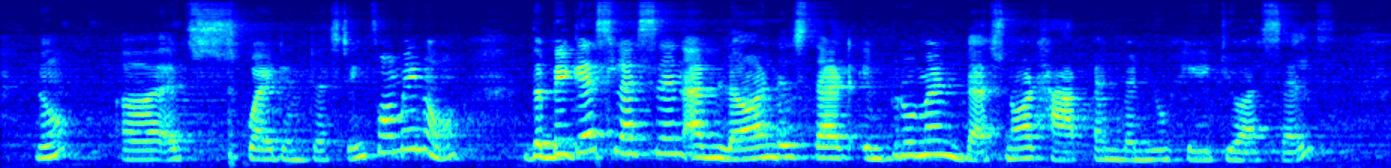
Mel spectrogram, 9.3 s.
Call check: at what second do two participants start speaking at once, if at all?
none

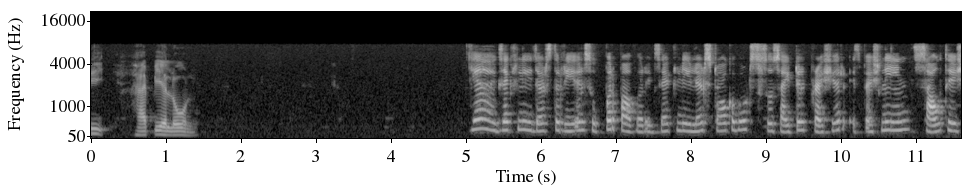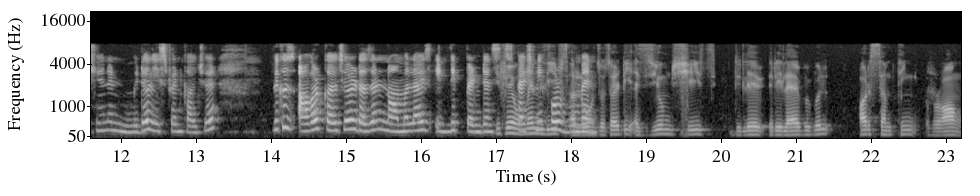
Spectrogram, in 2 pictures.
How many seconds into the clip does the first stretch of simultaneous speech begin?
17 s

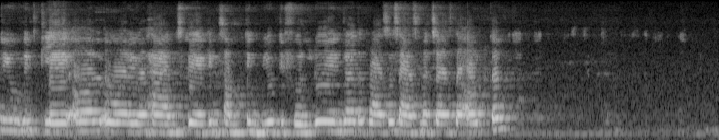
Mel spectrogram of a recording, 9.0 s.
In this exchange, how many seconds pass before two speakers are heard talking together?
none

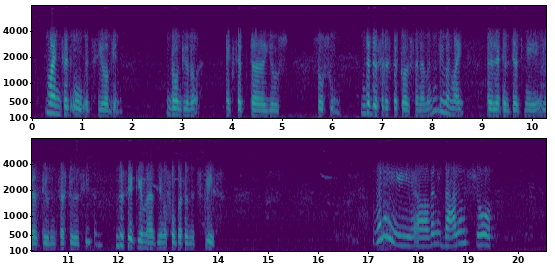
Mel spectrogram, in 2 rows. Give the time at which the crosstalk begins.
none

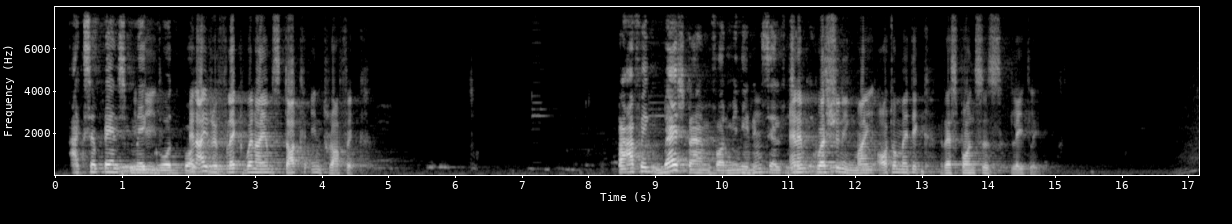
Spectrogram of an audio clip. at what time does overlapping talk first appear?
1 s

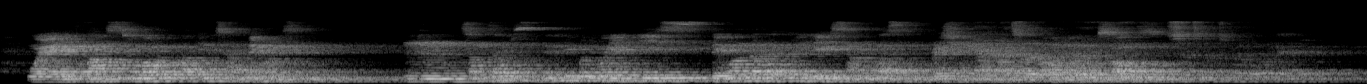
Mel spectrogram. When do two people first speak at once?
10 s

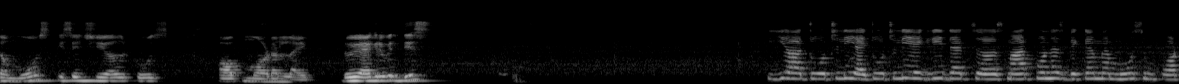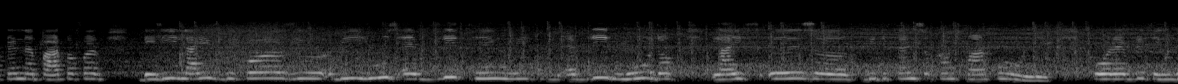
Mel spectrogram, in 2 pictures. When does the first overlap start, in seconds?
none

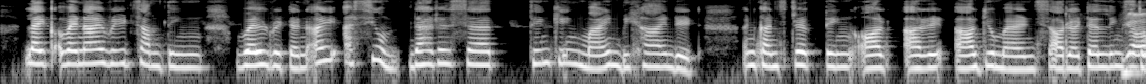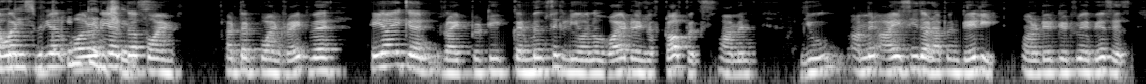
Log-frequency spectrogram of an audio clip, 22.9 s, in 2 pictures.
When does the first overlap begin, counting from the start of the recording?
11 s

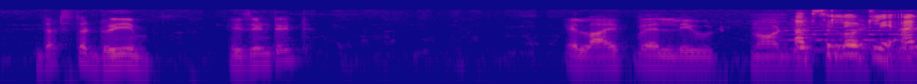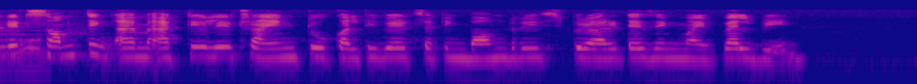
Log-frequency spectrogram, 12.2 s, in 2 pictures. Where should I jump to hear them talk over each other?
5 s

